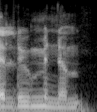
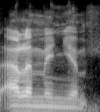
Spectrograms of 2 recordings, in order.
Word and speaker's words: aluminium: don't speak King's English they say aluminum aluminum I like to take the Mi but no it's aluminium that's the proper way to say it unfortunately the Americans bastardized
